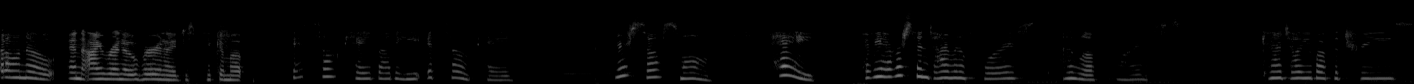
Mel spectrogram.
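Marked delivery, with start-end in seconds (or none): 2.9-14.1 gentle, soft, cooing, coddling half-whisper. Comforting a small creature held in the arms: half-whispering to it. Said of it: "I just kind of start whispering to him".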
